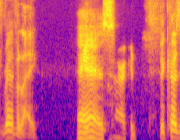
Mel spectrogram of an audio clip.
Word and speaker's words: Reveille: And what the Americans call Reveille, even though it's nowhere near the pronunciation, but there we go. Reveille. Or Reveille, because it's French. It's the bugle call. It's Reveille. Yeah, but it's a French. It comes from the French word. Yeah, but it's French. I believe the appropriate pronunciation is Reveille.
